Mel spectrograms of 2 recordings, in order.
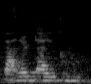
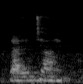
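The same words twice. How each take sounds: First: A g sound is pronounced near the end. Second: No g sound is pronounced near the end. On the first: The speaker calls it wrong. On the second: The speaker calls it right.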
